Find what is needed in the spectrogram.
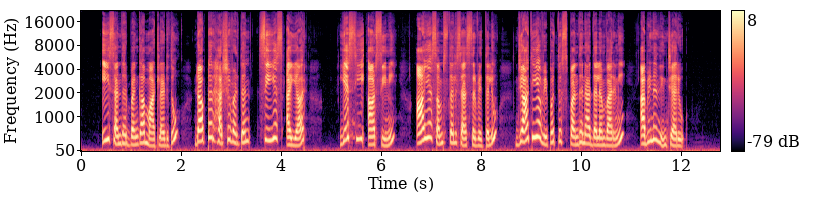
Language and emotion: Telugu, neutral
